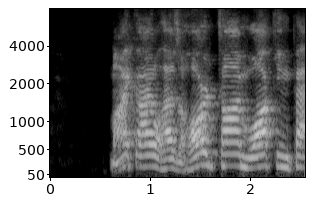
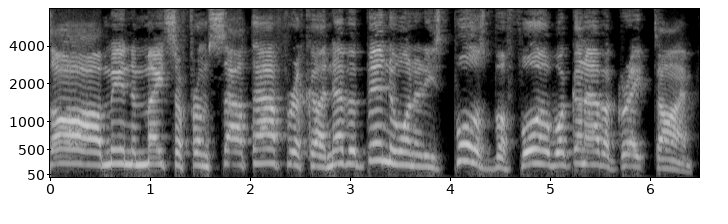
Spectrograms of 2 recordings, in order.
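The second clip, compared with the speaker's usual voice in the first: mock South African fan, pitched up; imitating South African accent; 8 semitones higher than usual. Fan telling the announcer where he's from, in a mock South African accent. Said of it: "And I'm hearing this accent".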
